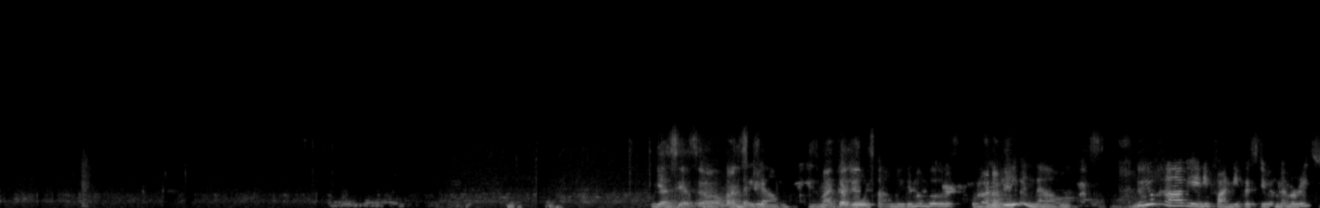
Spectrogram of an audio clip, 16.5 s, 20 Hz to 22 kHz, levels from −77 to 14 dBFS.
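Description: Right from the start, 0.0 to 4.0 s, there's an echo leak. A faint copy of the speech trails about 252 ms behind, around 35 dB down. That's likely the far end's loudspeaker being picked up by its mic, with the echo canceller not quite scrubbing it out before sending it back. It's a ghostly doubling.

From 4.38 to 5.35 s the background gets gated by the echo canceller. The room tone drops by up to about 24 dB for roughly a second while the canceller clamps the mic down, then it comes back when the canceller lets go.

The leak returns from 5.35 to 9.36 s, a bit louder at about 30 dB below the speech, still 252 ms late. Inside that stretch, at 8.16 to 8.25 s, there's a brief dip of a few dB in the speech. This is speech suppressed in double talk, likely because the canceller couldn't tell the talker from the echo while both were active, so it pulled both down. From 9.37 s to the end that suppression gets heavy, cutting the speech by as much as about 40 dB.

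Echo scraps keep poking through at the same 252 ms delay: a short blip at 10.86 to 10.93 s, a fairly loud one at 12.19 to 12.25 s at only about 15 dB down, and another at 13.75 to 14.21 s. The whole thing tops out at 8 kHz, which fits an Opus call path at around 20 kbps.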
